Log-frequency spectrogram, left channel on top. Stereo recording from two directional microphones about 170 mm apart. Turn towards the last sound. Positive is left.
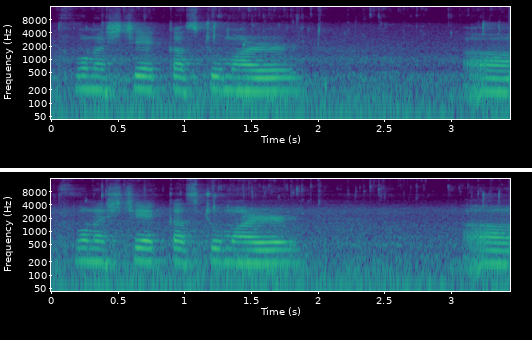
turn(degrees=5)  # may be behind; listen again after turning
